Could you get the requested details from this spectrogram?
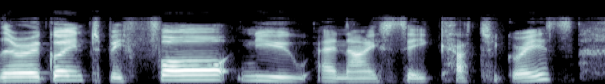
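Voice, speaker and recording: Against a quiet background, a woman with a Yorkshire accent talks with ordinary pitch variation in a dry, close sound with no echo. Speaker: payroll trainer. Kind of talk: webinar training session. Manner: hesitant, many fillers.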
